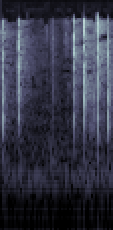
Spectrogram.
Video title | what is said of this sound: Technique Tuesday with Distress Oxide Inks & Gloss Spray | It's got a ball bearing in there, and we can hear that clattering around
